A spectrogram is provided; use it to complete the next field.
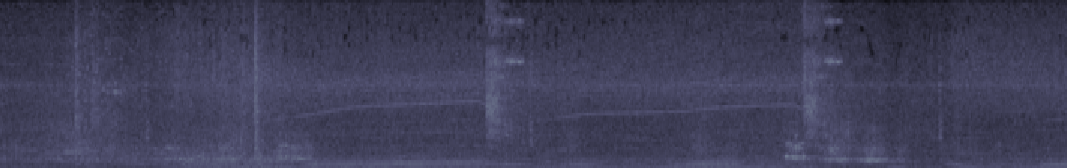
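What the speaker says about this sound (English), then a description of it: "The Premier is so nice to drive for a front wheel drive car." A Premier front-wheel-drive car is driven in GTA FiveM, its engine note climbing and dropping through gear changes, steady and close, with a faint tire squeal.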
